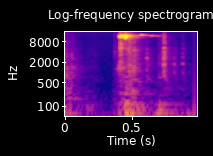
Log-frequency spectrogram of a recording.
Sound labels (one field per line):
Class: window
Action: opening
